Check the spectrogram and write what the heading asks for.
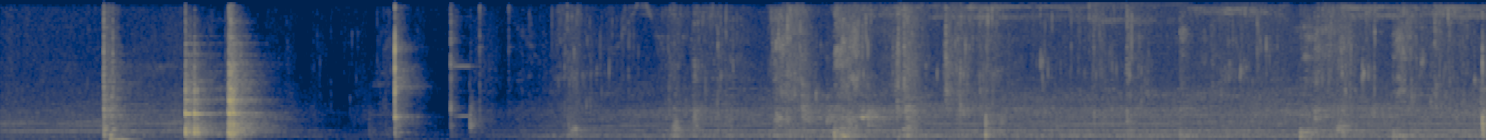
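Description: Ceramic dishes clattering on a granite countertop: three sharp knocks with a short ring about one to two and a half seconds in as a serving platter is handled and set down. After that comes a steady hum with scattered light clicks and taps of kitchenware.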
